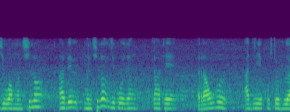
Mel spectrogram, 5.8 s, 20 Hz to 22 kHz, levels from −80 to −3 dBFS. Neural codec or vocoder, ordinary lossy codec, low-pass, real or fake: none; none; 5.4 kHz; real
